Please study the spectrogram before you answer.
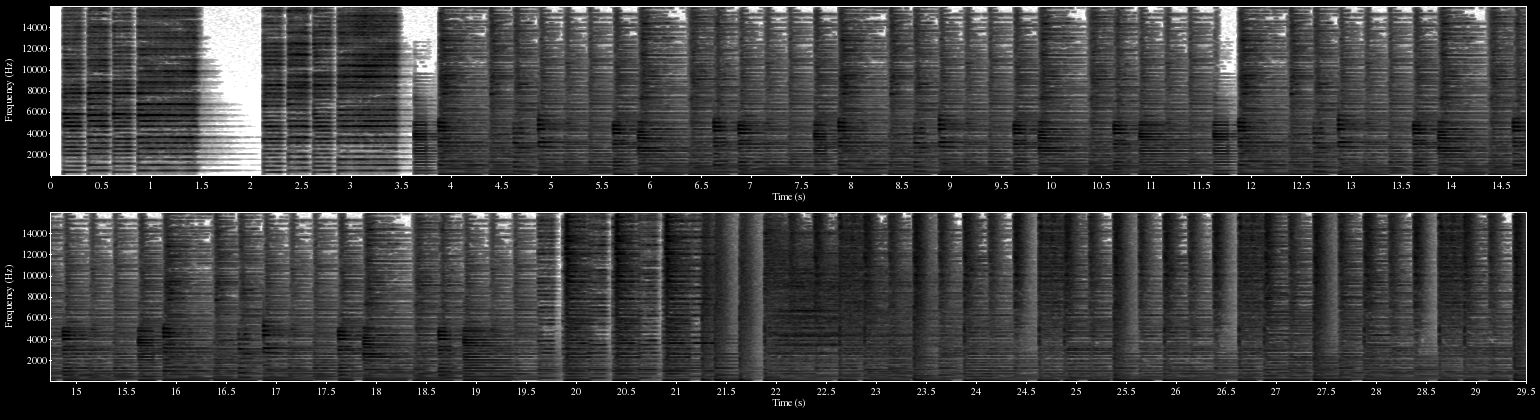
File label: Karaoke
